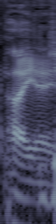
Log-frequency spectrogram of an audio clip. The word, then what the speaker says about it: paella: Am I saying it right? – Yeah, the paella.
